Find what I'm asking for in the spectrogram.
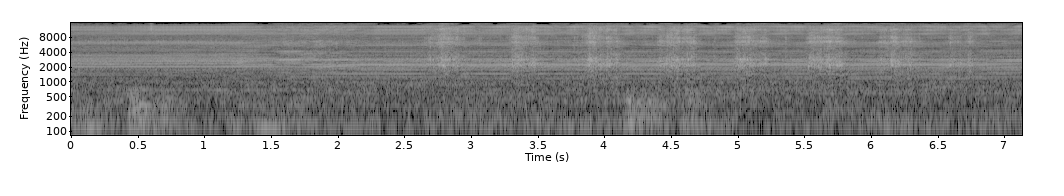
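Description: An electric clipper shaves the side of a head for a punk hairstyle, a constant close buzz with pulsing strokes as it moves over the hair, steady throughout.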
